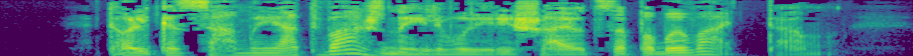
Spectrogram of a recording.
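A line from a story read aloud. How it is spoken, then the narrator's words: Whispering. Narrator (Russian): нашептывал Шрам Симбе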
